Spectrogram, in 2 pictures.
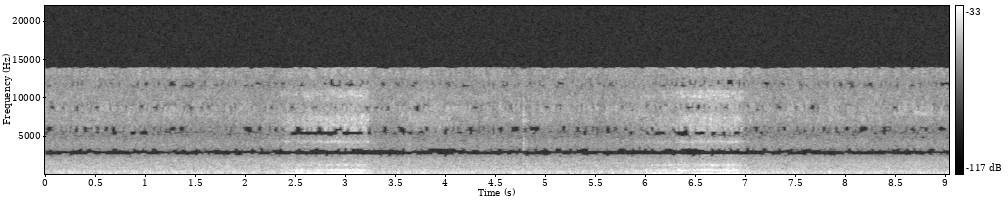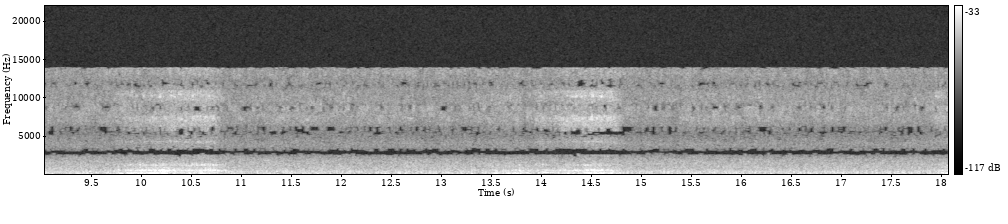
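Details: Soft, regular snuffling snores about every four seconds, roughly 16 a minute, over steady background hiss; a sleeping dog snoring.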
